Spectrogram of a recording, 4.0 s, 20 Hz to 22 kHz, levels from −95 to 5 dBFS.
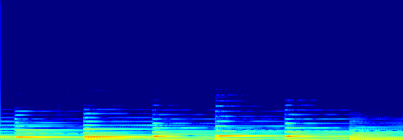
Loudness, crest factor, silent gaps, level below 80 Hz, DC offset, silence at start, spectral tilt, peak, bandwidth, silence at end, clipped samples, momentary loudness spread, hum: -31 LUFS; 14 dB; none; -70 dBFS; under 0.1%; 0 s; -10 dB/octave; -16 dBFS; 5.6 kHz; 0 s; under 0.1%; 9 LU; none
